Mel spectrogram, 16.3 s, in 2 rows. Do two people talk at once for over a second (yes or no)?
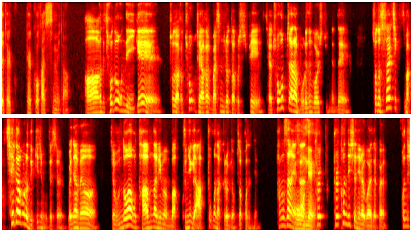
no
